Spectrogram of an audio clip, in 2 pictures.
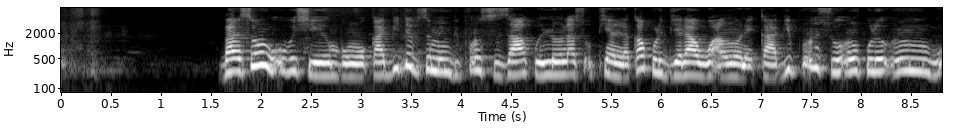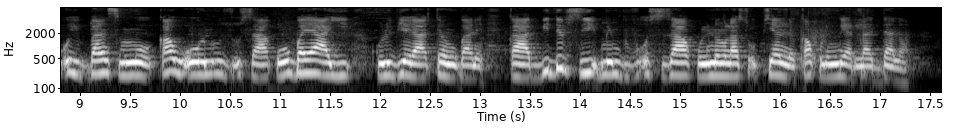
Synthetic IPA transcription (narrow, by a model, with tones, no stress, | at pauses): ba˨nsɨ˦m˦wʊ˨ʔʊ˦bɨ˦ʃeː˨ɡɨ˨m˦bʊ˨ŋo˨ka˨bi˦dɨ˦bsɨ˦mɨ˦n˦bi˨pʊ˦ʔʊ˦sɨ˨zaː˦ku˨lɨ˦nɨ˦ŋ˦la˦sʊ˨ʔʊ˦pi˦ɛ˦n˨lɨ˨ka˦ku˨lɨ˦bɛ˨la˦wa˦ʔa˨ŋɔ˦nɨ˨ka˨bi˦pʊ˦ʔn˦so˦ŋ̩˦ku˦lɨ˦wʊ˨ʔʊ˦ji˨ba˦n˦sɨ˨m˦ŋo˦ka˦wʊ˨ʔʊ˦nu˦zʊ˨ʔʊ˨saː˨ka˨o˦ɡ͡ba˦jaː˦˨ji˦ | ku˨lɨ˦bi˦ɛ˦la˨tɨ˦ŋɡ͡ba˨nɨ˨ | ka˨bi˦dɨ˦bsɨ˦mɨ˦n˦bi˨vʊ˦ʔʊ˦sɨ˨zaː˦ku˨lnɨ˦ŋ˦la˦sʊ̰˨ʔʊ˨pi˦ɛ˦n˨lɨ˨ka˦ku˨lɨ˦m˦ɛ˨ɾɨ˨la˦da˦la˨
